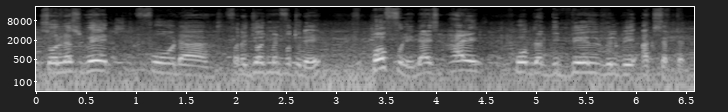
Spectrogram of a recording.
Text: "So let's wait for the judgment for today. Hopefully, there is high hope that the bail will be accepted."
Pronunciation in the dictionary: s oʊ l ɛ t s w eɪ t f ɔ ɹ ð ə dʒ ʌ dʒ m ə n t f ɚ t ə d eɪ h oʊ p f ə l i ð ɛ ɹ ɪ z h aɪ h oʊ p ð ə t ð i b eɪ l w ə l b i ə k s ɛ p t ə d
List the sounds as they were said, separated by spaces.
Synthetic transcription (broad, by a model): s oʊ l ɛ t s w eɪ t f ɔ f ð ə dʒ ʌ dʒ m ə n t f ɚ t ə d eɪ h oʊ p f ə l i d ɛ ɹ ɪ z h aɪ h oʊ p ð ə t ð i b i l w ə l b i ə k s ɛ p t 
